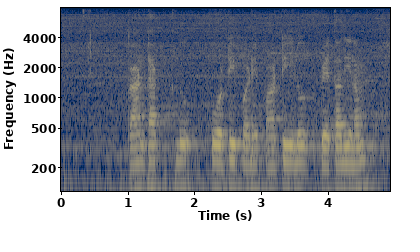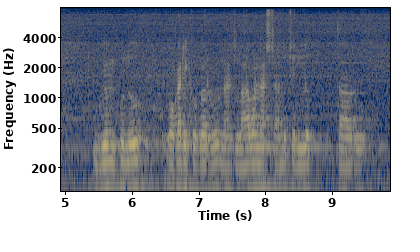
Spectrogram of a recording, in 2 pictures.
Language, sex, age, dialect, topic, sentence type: Telugu, male, 31-35, Southern, banking, statement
